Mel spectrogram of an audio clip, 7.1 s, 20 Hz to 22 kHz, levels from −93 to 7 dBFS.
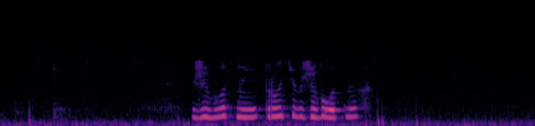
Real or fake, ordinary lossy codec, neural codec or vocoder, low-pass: real; MP3, 24 kbps; none; 3.6 kHz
